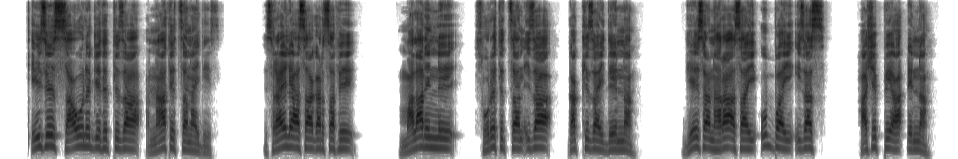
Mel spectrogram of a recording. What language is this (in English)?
Gamo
